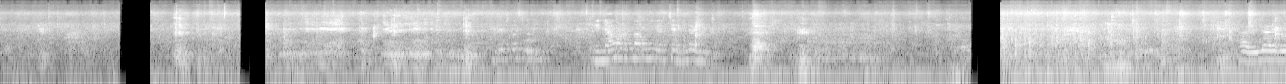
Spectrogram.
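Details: Herd of pigs on a farm in Wayanad, with sows expected to be lying down after farrowing; repeated short grunts and squeals over steady farm noise and people talking, with several abrupt cuts.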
